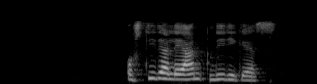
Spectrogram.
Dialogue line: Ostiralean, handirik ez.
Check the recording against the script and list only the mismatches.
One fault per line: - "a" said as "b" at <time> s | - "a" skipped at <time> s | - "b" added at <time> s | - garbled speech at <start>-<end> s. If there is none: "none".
none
